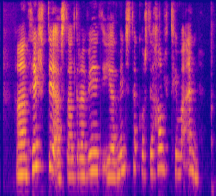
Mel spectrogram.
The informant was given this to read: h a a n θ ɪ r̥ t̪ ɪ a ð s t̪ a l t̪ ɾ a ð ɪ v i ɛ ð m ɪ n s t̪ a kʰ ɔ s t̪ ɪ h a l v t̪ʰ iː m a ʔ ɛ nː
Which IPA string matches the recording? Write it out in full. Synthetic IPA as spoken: h a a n θ ɪ r̥ t̪ ɪ a ð s t̪ a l t̪ ɾ a v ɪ ð i a ð m ɪ n s t̪ a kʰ ɔ s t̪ ɪ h a l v t̪ʰ iː m a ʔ ɛ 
